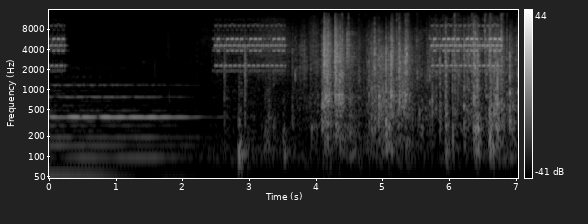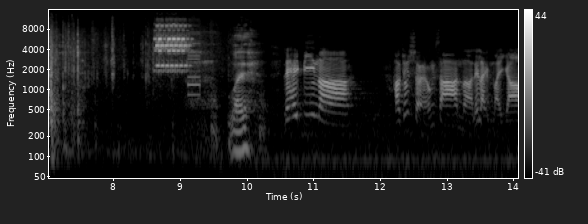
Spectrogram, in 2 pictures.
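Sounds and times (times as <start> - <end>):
telephone ringing electronic trills: 0.0 - 0.5, 1.9 - 3.7, 5.7 - 6.9, 8.6 - 9.4
plastic cassettes clattering: 3.3 - 8.6.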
